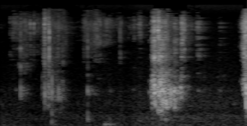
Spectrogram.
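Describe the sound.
Raw butter being eaten, with a few distinct bites and chewing sounds in short bursts, the last one the sharpest. No one talks.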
